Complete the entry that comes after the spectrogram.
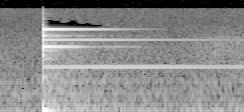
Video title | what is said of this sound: WWI Pritchard Bayonet for the Webley Revolver | it gives a really nice uh bright ring and most of the reproductions will give a nice dull thud or clunk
